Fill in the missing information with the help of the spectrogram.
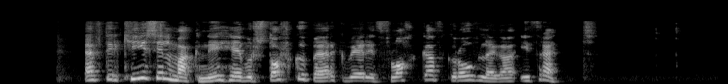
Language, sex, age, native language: Icelandic, male, 40-49, Icelandic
